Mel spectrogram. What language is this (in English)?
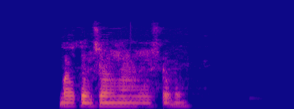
Bangla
